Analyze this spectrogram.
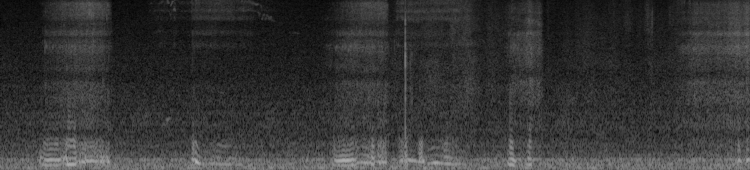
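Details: Puggle dog asleep, snoring with soft, rattling snorts that the owner says sound human-like, over steady room hum.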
